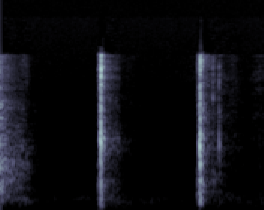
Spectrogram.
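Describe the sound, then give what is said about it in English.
Three slow hand claps, evenly spaced about two-thirds of a second apart, each a sharp crisp smack with a brief tail. No voices, just silence between the claps. “That's a slow pimp clap right there.”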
